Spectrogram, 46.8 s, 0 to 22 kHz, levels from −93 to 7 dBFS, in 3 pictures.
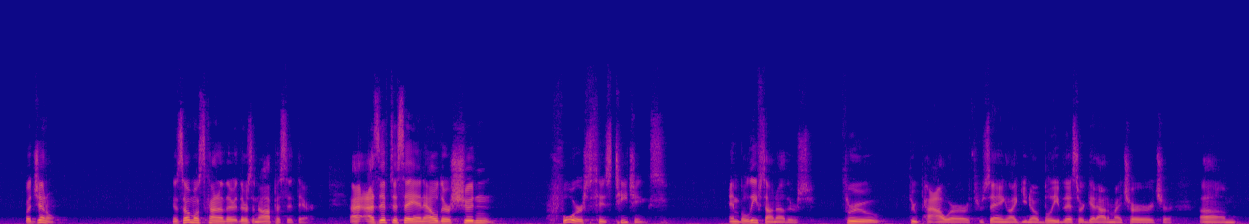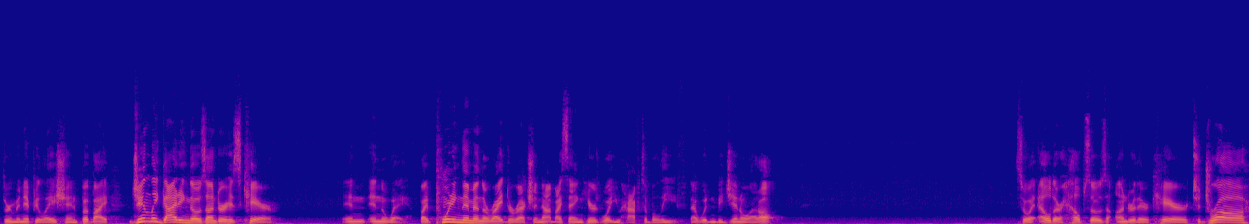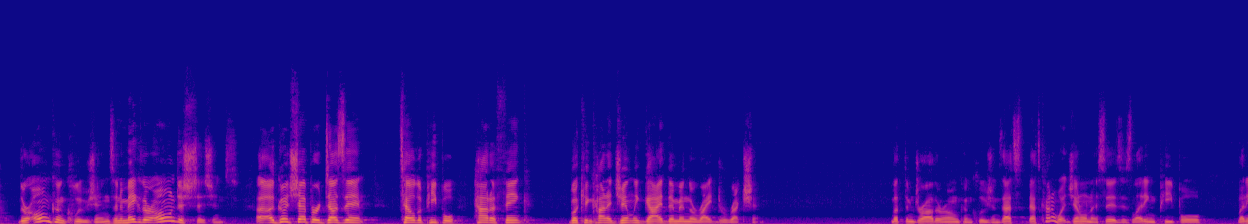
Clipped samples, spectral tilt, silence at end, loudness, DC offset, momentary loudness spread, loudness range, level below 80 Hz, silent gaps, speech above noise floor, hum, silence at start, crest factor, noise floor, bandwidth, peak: under 0.1%; -5 dB/octave; 0 s; -34 LUFS; under 0.1%; 13 LU; 8 LU; -64 dBFS; none; 33 dB; none; 0.3 s; 20 dB; -67 dBFS; 13 kHz; -14 dBFS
